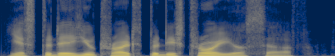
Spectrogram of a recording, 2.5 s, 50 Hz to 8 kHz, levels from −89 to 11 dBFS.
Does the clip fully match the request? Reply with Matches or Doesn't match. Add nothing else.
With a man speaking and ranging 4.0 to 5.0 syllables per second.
Matches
